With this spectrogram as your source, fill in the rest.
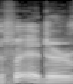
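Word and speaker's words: Whiteadder: So we are heading to the right here, up towards the Whittader Reservoir, which is spelt White Adder.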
